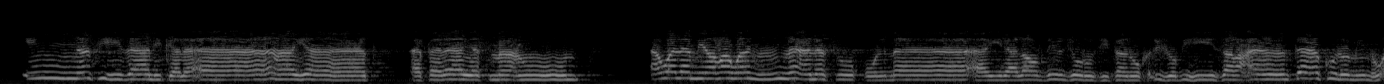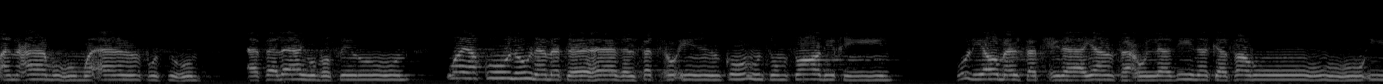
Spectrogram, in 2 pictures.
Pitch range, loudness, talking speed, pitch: 200-230 Hz, -38 LUFS, 80 wpm, 215 Hz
